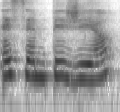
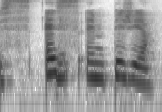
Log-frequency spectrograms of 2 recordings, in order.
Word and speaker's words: SMPGA: Alors, il y a un dernier sigle qu'on ne peut pas prononcer comme ça, c'est plus difficile. Il faut donner juste les lettres. C'est la SMPGA. Le SMPGA.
